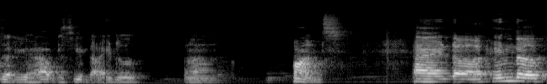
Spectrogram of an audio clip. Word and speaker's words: EIDL: you have received a it is spelled economic injury disaster loan eidl it is abbreviated as a eidl but it is pronounced as idle idol loan if you receive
